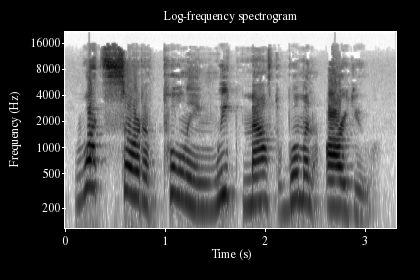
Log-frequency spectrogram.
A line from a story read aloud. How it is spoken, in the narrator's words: Father roared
